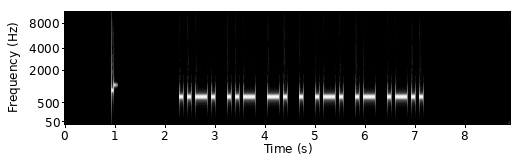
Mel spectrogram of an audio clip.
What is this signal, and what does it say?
Morse code, heard as a keyed tone, about 15 wpm, 700 Hz. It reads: FUNERAL
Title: Seven Letter Words - 15wpm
